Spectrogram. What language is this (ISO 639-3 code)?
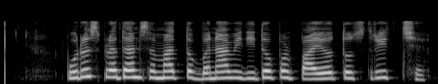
guj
